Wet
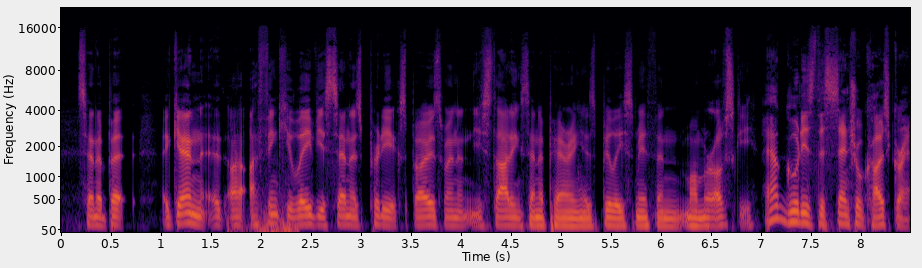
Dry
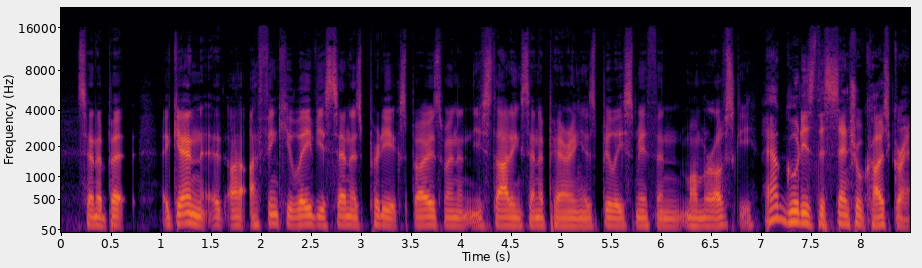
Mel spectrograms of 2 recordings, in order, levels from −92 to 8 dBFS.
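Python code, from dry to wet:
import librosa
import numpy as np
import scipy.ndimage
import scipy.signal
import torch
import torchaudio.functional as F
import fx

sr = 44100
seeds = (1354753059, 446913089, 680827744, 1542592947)

y = fx.dmg_wind(x, sr, seeds[0], corner_hz=110.0, level_db=-40.0, at=(1.65, 2.38), fade=0.02)
y = fx.tilt_eq(y, sr, slope=-2.0, at=(4.61, 6.49))
y = y * 10.0 ** (-5.0 / 20.0)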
